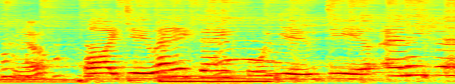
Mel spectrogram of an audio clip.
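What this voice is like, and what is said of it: Put-on Cockney accent. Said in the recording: “British accent... Cockney... It's Cockney... It's Cockney accent.”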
